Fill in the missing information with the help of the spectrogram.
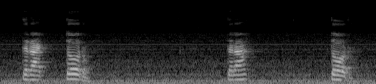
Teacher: La sílaba tónica es tor, porque decimos tractor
